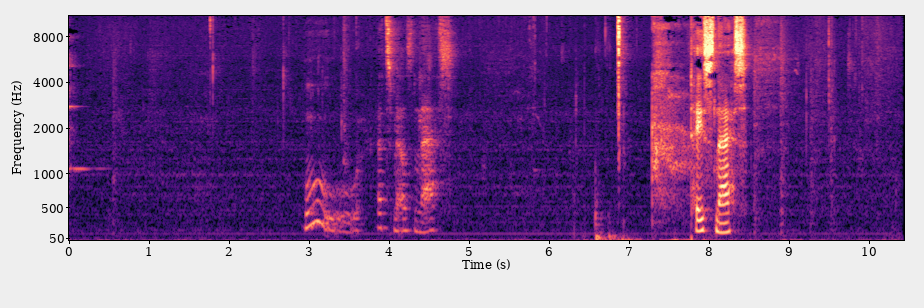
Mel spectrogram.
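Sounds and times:
beer glasses clinking in a toast: 0.0s - 0.4s
low hum: 0.0s - 10.4s
speech: 3.0s - 4.9s, 7.8s - 8.7s.

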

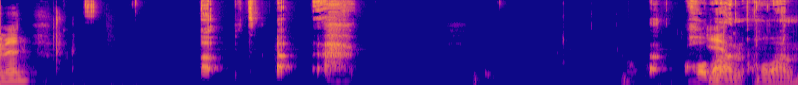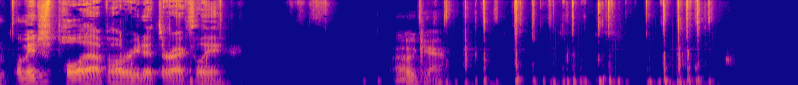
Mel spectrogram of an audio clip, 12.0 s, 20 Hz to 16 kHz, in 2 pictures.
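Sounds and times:
speech: 0.0s - 0.4s, 1.5s - 1.7s, 5.2s - 7.8s, 9.0s - 9.6s
computer keyboard typing: 7.2s - 7.7s, 9.1s - 11.5s.

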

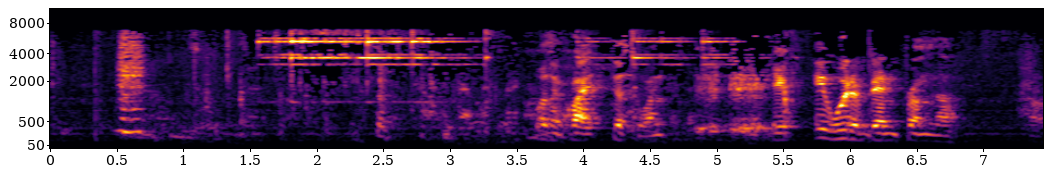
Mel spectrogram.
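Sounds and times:
small bright hand bell ringing: 1.6s - 5.3s
speech: 3.5s - 6.9s.

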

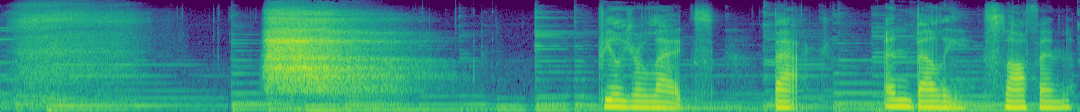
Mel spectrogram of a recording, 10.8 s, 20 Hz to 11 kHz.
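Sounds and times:
deep breath in: 0.0s - 1.5s, 2.6s - 4.6s
soft sustained music: 0.0s - 10.7s
forceful rushing exhale: 0.1s - 1.5s, 2.6s - 4.5s
speech: 6.0s - 8.0s, 8.9s - 10.7s.

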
